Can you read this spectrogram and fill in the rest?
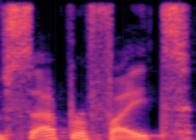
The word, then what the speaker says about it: Saprophyte: It's called Cult of Saprophyte. I believe I pronounced that correctly. – You did.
